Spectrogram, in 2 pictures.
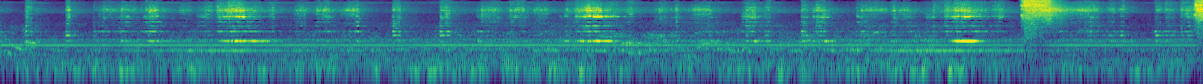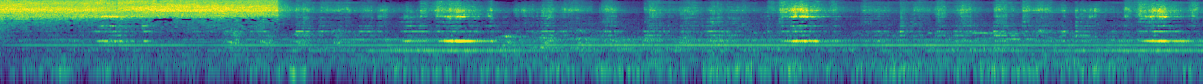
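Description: Two spindles of a double-head CNC wood router running with a steady whine as their bits carve a relief into a wooden board, the cutting sound swelling briefly every few seconds. About halfway through, a loud hiss lasts about three seconds.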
